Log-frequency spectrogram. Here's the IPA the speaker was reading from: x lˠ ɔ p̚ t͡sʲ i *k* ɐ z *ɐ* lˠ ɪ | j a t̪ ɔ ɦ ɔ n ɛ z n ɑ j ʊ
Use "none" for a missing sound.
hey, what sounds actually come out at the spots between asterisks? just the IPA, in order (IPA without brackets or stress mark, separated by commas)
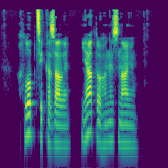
k, ɑ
